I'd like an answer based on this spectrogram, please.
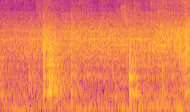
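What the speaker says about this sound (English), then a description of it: "Make sure it makes that sound when it fries and boils." Garlic cloves fry in oil in a pot with a steady close sizzle, punctuated by a few brief stirring scrapes.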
